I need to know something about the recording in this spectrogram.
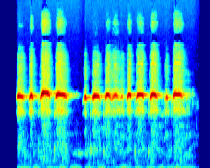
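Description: A high whistle at one steady pitch, sounded as a rapid run of short notes, about four a second, with a brief pause about a second and a half in.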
